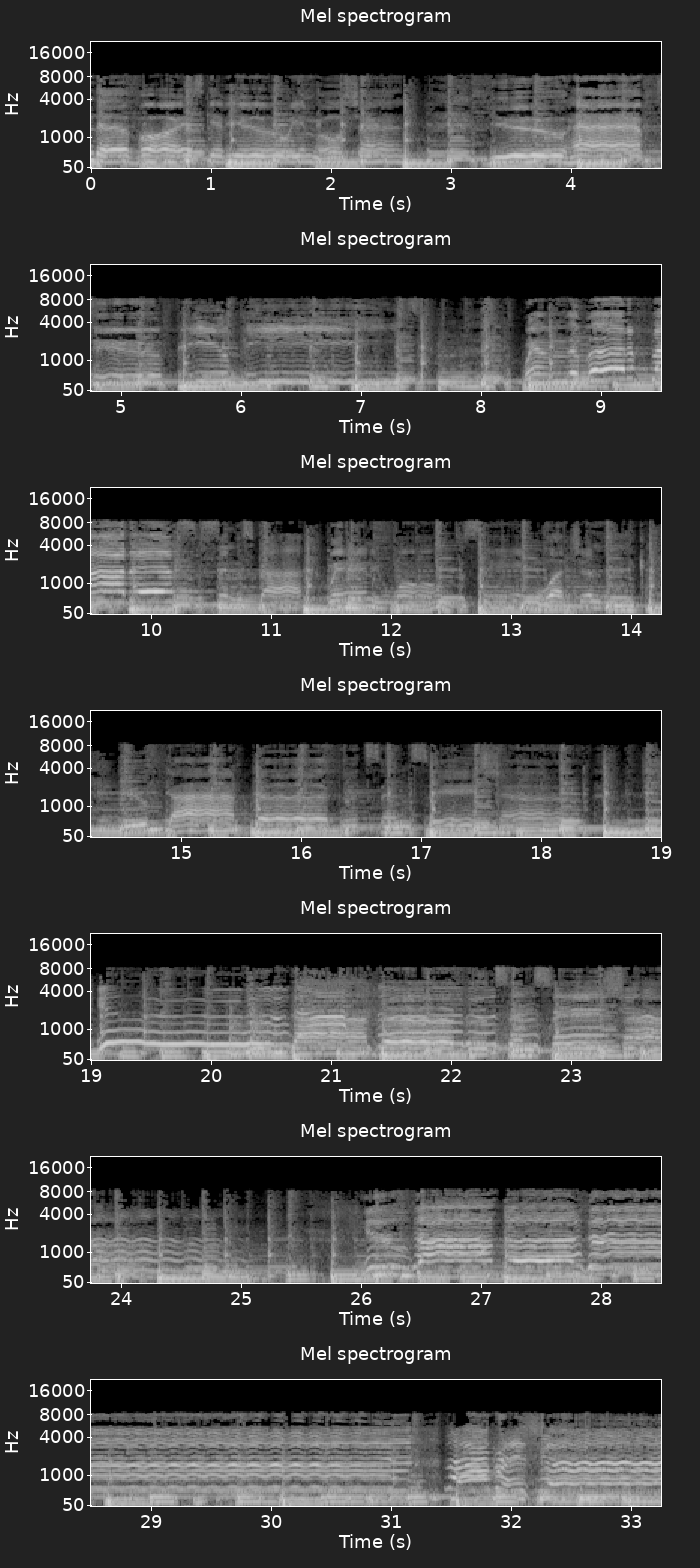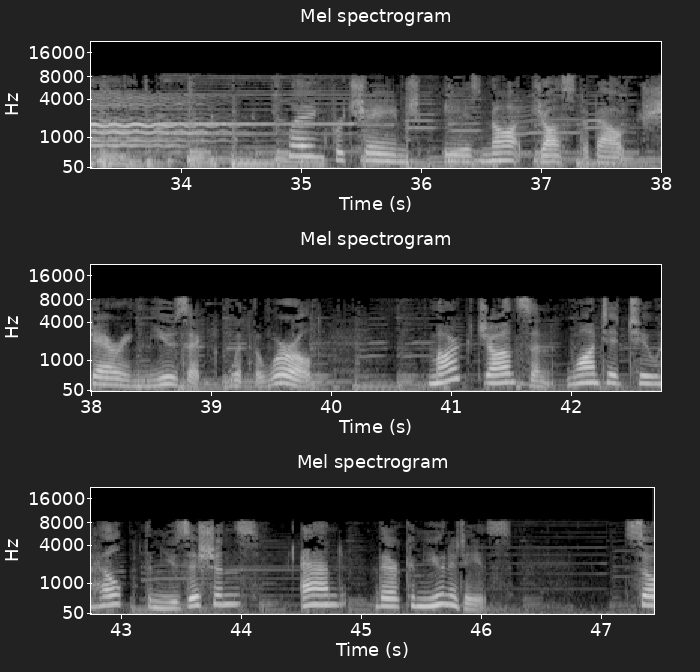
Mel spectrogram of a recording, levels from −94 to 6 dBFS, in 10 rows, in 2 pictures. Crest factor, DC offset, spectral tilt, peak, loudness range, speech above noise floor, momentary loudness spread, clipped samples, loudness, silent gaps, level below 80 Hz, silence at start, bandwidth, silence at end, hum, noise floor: 18 dB; under 0.1%; -5 dB/octave; -4 dBFS; 6 LU; 27 dB; 10 LU; under 0.1%; -21 LUFS; none; -38 dBFS; 0 s; 8.8 kHz; 0 s; none; -48 dBFS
